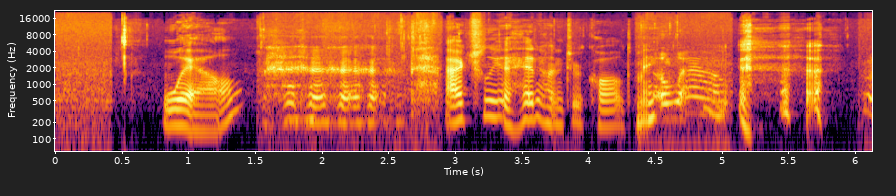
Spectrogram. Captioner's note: laughter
